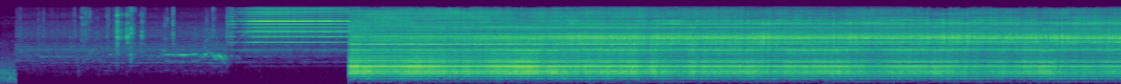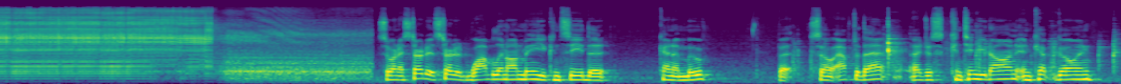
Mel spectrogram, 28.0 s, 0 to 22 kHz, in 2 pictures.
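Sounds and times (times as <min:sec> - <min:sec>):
welding arc buzzing: 0:00.0 - 0:18.7.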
